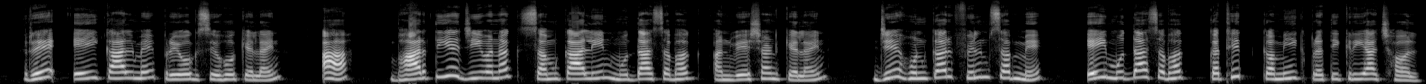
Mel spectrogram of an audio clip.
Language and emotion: Maithili, neutral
